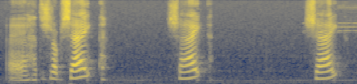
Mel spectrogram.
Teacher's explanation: they drop the final sound or consonant and they replace it by a glottal stop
